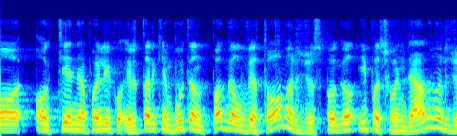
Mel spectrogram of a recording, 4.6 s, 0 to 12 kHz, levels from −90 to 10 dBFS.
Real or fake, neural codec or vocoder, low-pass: real; none; 7.2 kHz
